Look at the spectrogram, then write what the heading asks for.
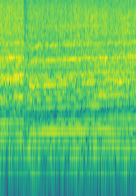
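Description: Simulated race car engine in GT Sport holding a steady high drone with layered harmonic whine, loud and continuous throughout, a brief dip near the start as revs shift.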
